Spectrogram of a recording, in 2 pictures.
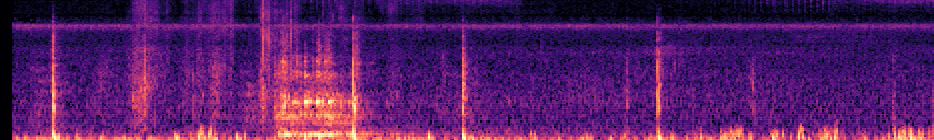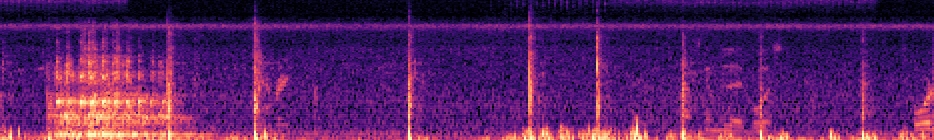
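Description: Basketball bouncing on an outdoor paved court: a series of sharp, irregularly spaced thuds, with two brief shouts from the players about three and ten seconds in.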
